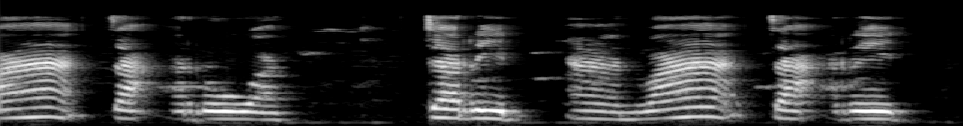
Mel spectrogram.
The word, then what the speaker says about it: จรวด: กนก อ่าน ว่า กนก จรวด อ่าน ว่า จรวด จริต อ่าน ว่า จะ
